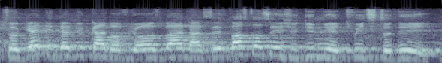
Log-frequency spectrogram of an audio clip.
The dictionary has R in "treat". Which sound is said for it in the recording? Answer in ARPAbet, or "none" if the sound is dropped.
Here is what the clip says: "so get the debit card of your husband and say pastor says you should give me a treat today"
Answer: W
